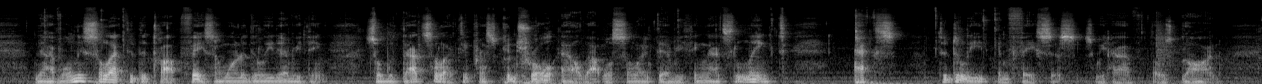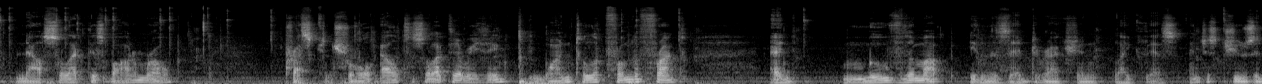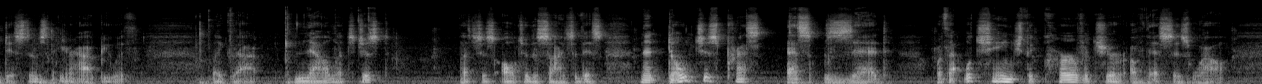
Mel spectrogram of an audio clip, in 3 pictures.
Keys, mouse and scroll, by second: 0.7 scroll up 2, 1.0 shift+middle click, 5.2 ctrl+l, 6.3-8.3 scroll down 3, 6.8 middle click, 8.6 x, 12.6 click, 13.2 shift+click, 13.7 shift+click, 14.2 shift+click, 14.9 middle click, 16.2 ctrl+l, 17.8 KP_1, 18.6-19.0 scroll up 3, 19.0 shift+middle click, 20.6 click, 25.7 alt+a, 26.7-27.3 scroll down 3, 27.3 shift+middle click, 28.1 Tab, 28.8 click, 33.1 s.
